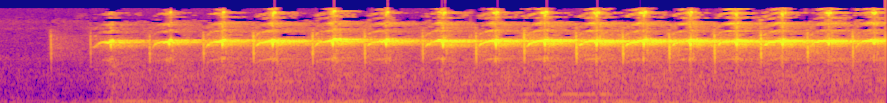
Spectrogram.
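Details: A male plain prinia (rice-field prinia, prenjak sawah) of paddy fields repeats a sharp, high, buzzy note about four times a second in a steady, drilling run, with faint low background hum.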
